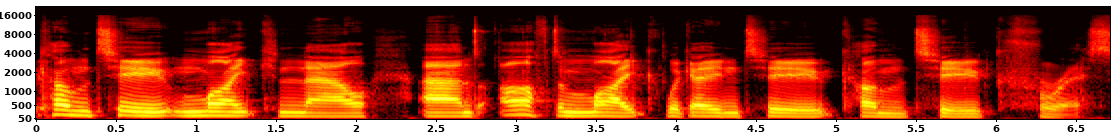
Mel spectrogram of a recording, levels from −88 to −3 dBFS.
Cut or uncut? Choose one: uncut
